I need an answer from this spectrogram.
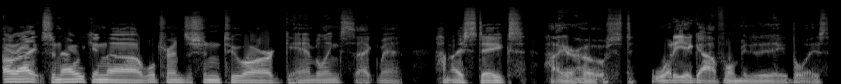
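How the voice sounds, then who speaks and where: A man's voice: sits low, a little slow, no echo, clean studio sound. A man hosting a sports podcast, bluntly wrapping up one part and moving into the next. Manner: relaxed, wraps up and moves on bluntly. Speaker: podcast host leading segments.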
